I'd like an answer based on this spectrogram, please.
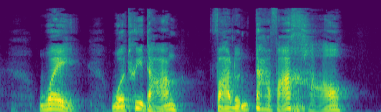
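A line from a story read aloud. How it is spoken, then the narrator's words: Shouting over the phone. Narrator (Chinese): 对方……在电话里就喊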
